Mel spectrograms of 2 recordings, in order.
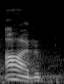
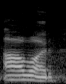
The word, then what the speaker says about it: hour: Baba bolenge beta ye to H se start hai, to yahan pe beta it is, iska jo pronunciation hai, wo hai hour, not hour, it is hour.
